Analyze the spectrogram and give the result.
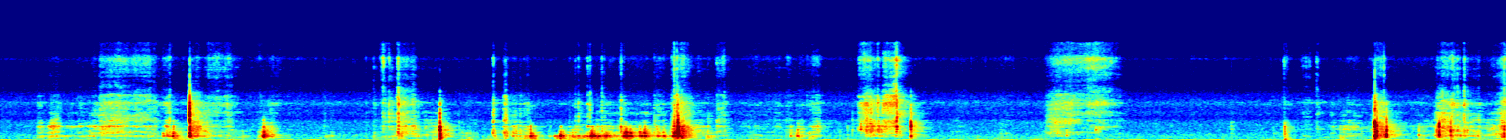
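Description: Long nails tap and scratch the pages of an open lined paper notebook while turning them. Quiet, dry, papery rustles and swishes come in bursts, broken by short, sharp clicks with almost no ring. The sound is bright and crisp, with a soft near-silence between page turns.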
